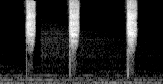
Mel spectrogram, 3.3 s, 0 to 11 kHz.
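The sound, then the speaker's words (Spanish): Three short, sharp hissing "psst" bursts, fairly loud, spaced irregularly over a quiet low hum with no talking, heard around 3:20 a.m. just after the rain had stopped. “Escuché el ceseo muy desconcertado”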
